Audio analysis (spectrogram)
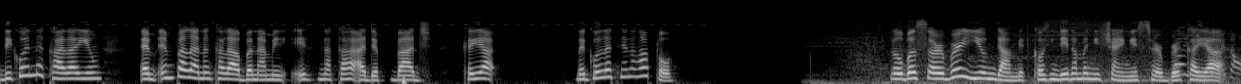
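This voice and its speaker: A woman's high voice swings very widely in pitch. She moves at a moderate pace with long, frequent pauses. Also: quiet background. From Philippines. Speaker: mobile game player. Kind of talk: gameplay commentary voice-over.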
